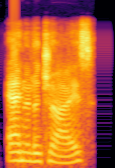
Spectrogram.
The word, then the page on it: analogize: Indian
